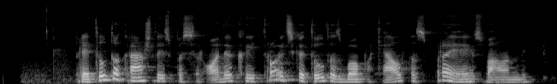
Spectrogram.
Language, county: Lithuanian, Vilnius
